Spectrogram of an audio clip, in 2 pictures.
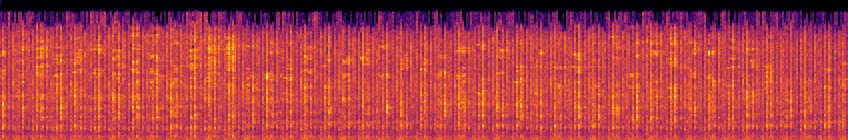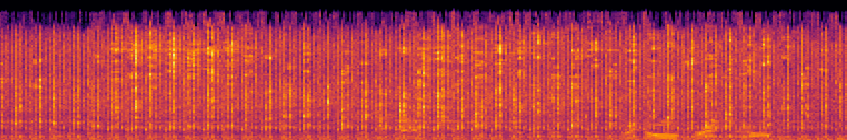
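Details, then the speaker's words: Komatsu dozer diesel engine after repair work including valve work, running with no coolant circulation: even beat of about three and a half pulses per second holds steady; runs smoothly and healthy. "all right Jacob we got that done that really sounds good"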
